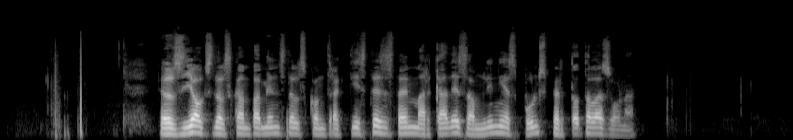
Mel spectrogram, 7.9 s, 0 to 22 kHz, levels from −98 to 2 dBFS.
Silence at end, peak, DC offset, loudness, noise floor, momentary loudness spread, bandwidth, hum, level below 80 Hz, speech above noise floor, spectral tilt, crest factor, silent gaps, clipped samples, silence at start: 1.6 s; -4 dBFS; under 0.1%; -26 LUFS; -90 dBFS; 16 LU; 8.8 kHz; none; -72 dBFS; 65 dB; -7.5 dB/octave; 24 dB; none; under 0.1%; 1.6 s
